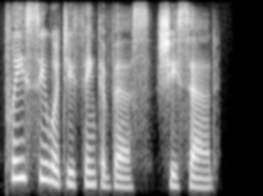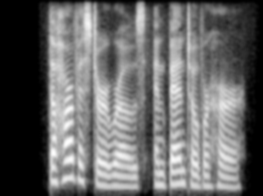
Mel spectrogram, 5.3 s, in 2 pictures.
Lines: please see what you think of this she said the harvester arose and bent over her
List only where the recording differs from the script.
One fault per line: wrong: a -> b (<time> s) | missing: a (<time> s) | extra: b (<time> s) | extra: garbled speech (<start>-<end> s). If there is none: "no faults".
no faults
